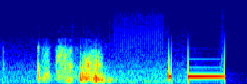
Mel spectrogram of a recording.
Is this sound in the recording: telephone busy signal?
yes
